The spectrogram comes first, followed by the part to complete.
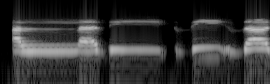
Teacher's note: ujung lidah bertemu dengan bertemu dengan gigi di atas gigi seri atas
